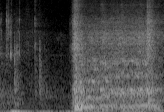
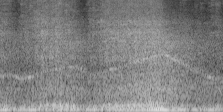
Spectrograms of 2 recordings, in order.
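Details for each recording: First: VW Kombi during restoration, first start test after dash install and rewiring with fuel pump connected: brief quiet cranking, then a rough burst as it catches but it never settles into idle; owner suspects a wiring error. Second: VW Kombi air-cooled flat-four during restoration, first start after dash rewiring with no throttle fitted: catches and runs with steady clatter, takes throttle blips cleanly, generator light went out; normal running.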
